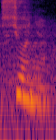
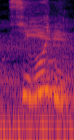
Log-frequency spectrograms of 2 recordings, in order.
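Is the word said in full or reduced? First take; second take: reduced; full. First: The word is squeezed into two short syllables. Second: The word is said in full, all syllables clear. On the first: The speaker calls it wrong. "вы произнесли как «сёня»" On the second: The speaker calls it right. "Слово «сегодня»"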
